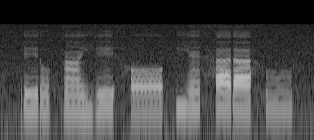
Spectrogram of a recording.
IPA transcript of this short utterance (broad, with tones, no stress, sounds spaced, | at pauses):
ɾ e˧ ɾ o˨ k ã˨ j e˨˦ h ɔ˧ | j ɛ̃˦ h a˦ ɾ a˦ h u˦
